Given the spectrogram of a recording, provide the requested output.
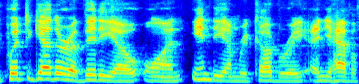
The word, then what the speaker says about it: Indium: I can't even pronounce it. Indium. That's Indium.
